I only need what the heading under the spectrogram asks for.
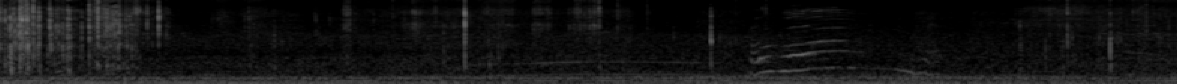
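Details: Street cat met on a morning walk, meowing for attention, hungry and seeking affection: one clear rising-then-falling meow with bright harmonics near the four-second mark, over a steady low hum of traffic or engine noise.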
